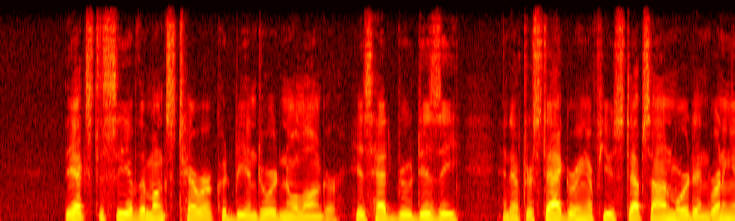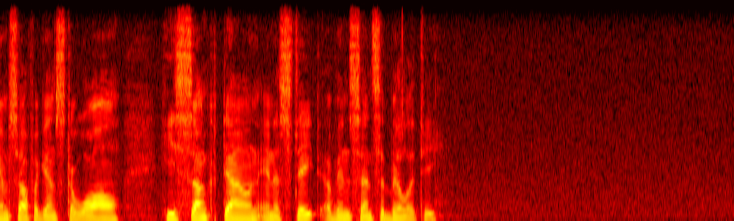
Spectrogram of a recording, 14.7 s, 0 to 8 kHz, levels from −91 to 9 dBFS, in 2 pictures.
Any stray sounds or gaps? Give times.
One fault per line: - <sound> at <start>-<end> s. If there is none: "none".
none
